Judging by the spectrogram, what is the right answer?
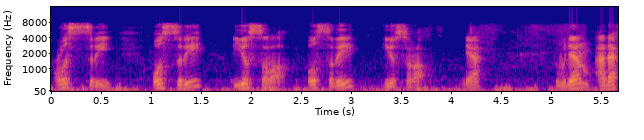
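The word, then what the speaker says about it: مَعَ الْعُسْرِ يُسْرًا: Nah, di sini sering jadi kesalahan dibacanya ma'al usri yusra. Jadi ada s-nya itu, sin-nya itu seperti ada apa namanya? Seperti kokolah, memantul, padahal itu tidak boleh. Usri, usri yusra, usri yusra, ya.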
